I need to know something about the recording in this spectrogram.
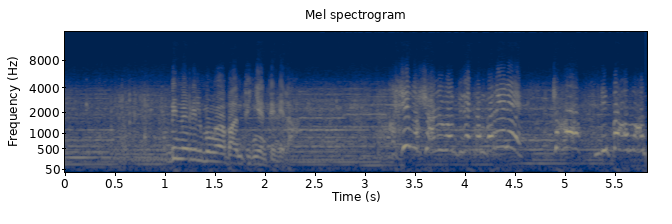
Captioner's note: people speaking in Tagalog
